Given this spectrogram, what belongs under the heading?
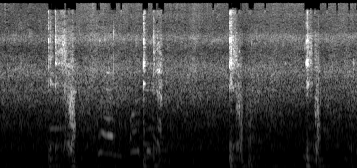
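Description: Carrots fry in a pan for fried rice, with a soft background sizzle and a few sharp, separate scrapes and clinks as a spatula turns them, and faint voices in the room.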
